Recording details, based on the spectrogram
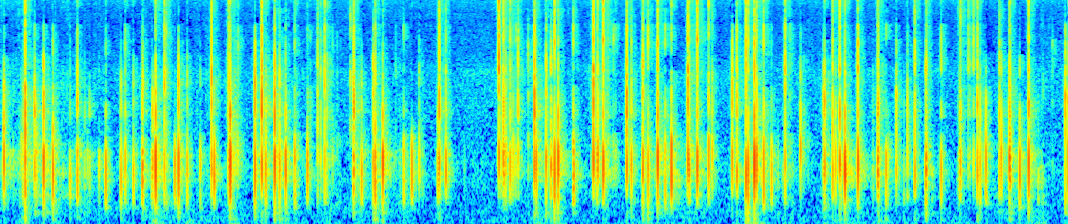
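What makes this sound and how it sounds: The tips of long acrylic nails tap rapidly on a flat, thin, clear plastic pouch, making dense runs of short, dry clicks with a light crinkly edge and a midrange focus. The tapping pauses briefly near the middle of the clip, then resumes at the same quick pace.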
